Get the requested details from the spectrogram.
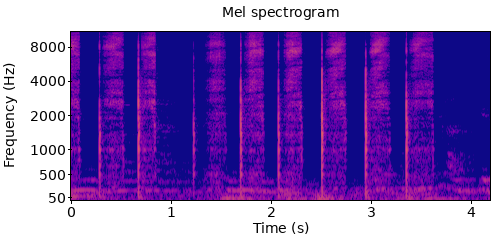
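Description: A green chalk stick retraces leaves on a flat black chalkboard with short rubbing strokes. Sharp, clicky chalk taps sit over a soft, bright, scratchy rubbing hiss.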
